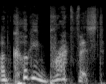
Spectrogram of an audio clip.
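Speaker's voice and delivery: very high, offended, indignant, high-pitched retort. Retelling his reply when his wife walked in on his cooking: retelling being offended. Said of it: "I'm like all offended".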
